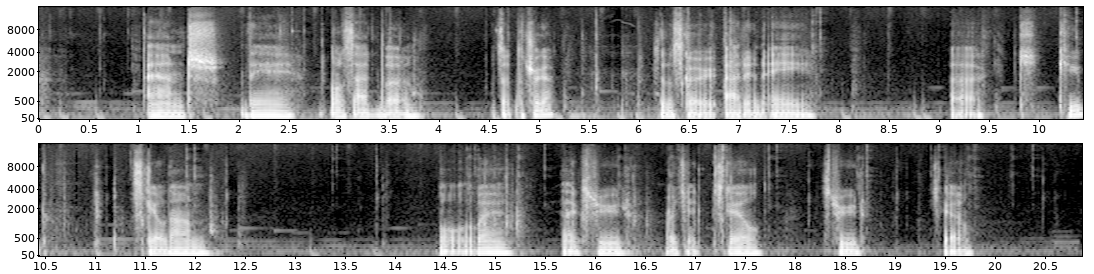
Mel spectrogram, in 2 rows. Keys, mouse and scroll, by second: 0.1-0.9 middle drag, 0.9 scroll up 1, 1.0-2.3 middle drag, 2.6 z, 3.0-3.3 shift+middle drag, 3.3 z, 3.5 scroll up 6, 4.3 scroll down 5, 4.5-5.9 shift+middle drag, 5.9 scroll down 6, 6.4 shift+s, 6.7 shift+a, 10.6 scroll up 1, 10.8 z, 11.2 s, 12.0 scroll up 3, 12.1 g, 13.5 scroll up 4, 13.6 s, 14.7 Tab, 14.9-20.3 typing, 15.0 click, 20.0 click.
